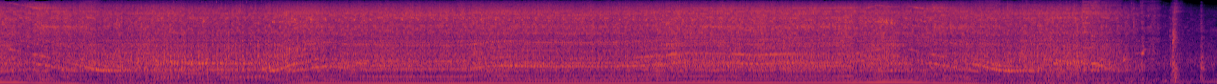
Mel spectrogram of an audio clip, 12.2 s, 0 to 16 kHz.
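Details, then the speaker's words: Hyundai iLoad D4CB diesel with reconditioned motor, after one year: three starts, revving from 1,000 to about 3,000 rpm, pitch climbing cleanly with no rattle or knock; sounds solid and healthy though blowing some black smoke. "it sounds good sounds like a motor should sounds uh powerful sounds uh solid I can't hear anything rattling too much or anything"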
